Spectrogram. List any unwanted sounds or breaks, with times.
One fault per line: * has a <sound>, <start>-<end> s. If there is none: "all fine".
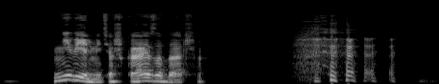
* has a laugh, 2.9-4.0 s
